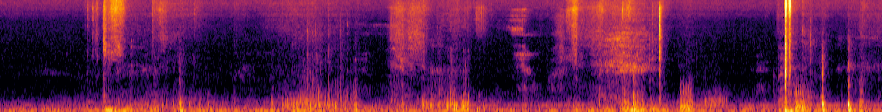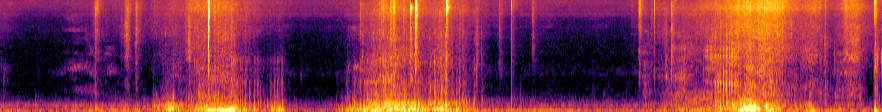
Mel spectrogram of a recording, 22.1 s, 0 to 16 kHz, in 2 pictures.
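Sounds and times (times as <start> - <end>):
car cabin road rumble: 1.0 - 22.0.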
